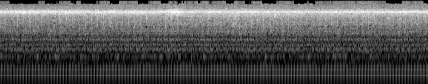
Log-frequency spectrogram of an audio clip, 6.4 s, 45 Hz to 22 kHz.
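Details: 2008 Dodge Charger AWD at idle with steady fast light ticking/clicking over engine note; vacuum leak persists after a tube seal was fitted, gasket possibly wrong; cause of ticking unknown.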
